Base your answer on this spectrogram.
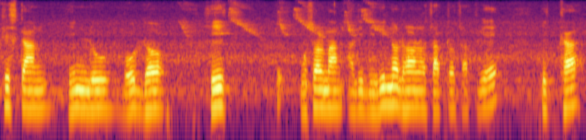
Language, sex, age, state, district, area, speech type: Assamese, male, 60+, Assam, Golaghat, urban, spontaneous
